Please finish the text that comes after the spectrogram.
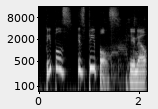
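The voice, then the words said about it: Bad imitation Greek accent. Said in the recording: “that's a terrible Greek accent”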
